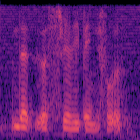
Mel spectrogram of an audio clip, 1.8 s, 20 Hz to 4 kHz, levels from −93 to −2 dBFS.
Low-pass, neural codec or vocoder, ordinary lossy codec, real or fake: 3.6 kHz; none; none; real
